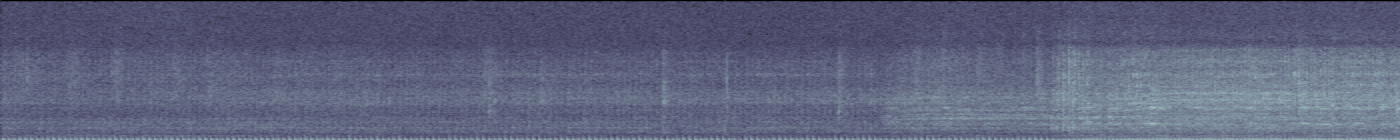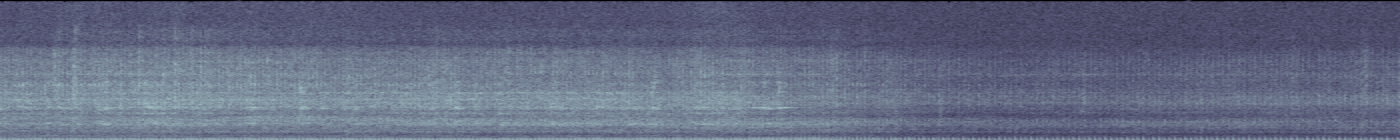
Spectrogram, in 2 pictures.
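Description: STIHL walk-behind petrol tiller's engine running steadily at a low speed. About ten seconds in it is opened up and the rotary tines churn the ground, adding a rough scraping rattle. About twenty-two seconds in it drops back to a steady low speed.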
